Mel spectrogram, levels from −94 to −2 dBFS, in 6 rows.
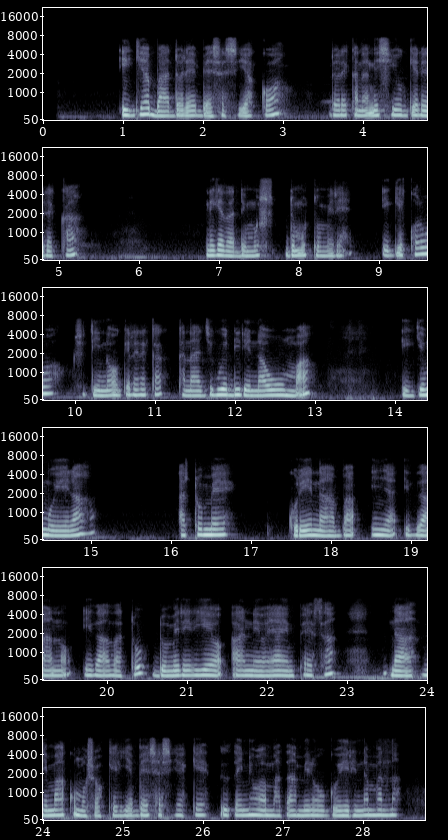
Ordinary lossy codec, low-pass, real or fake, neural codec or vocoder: none; 7.2 kHz; fake; codec, 16 kHz, 8 kbps, FunCodec, trained on Chinese and English, 25 frames a second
